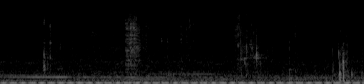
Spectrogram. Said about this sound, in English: And currently that is the coffee I'm sipping on right now.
